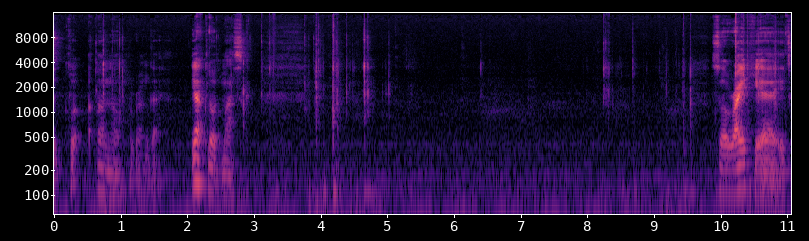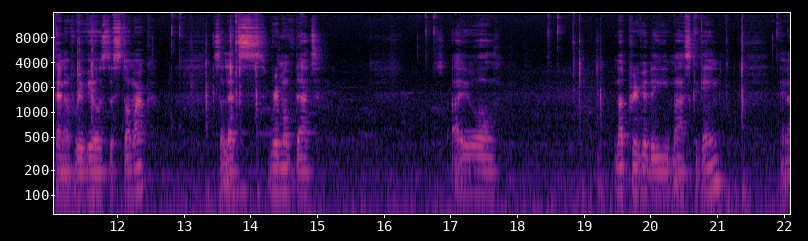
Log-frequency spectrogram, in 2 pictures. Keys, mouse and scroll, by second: 10.8 right click, 11.8 right click, 12.6 right click.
